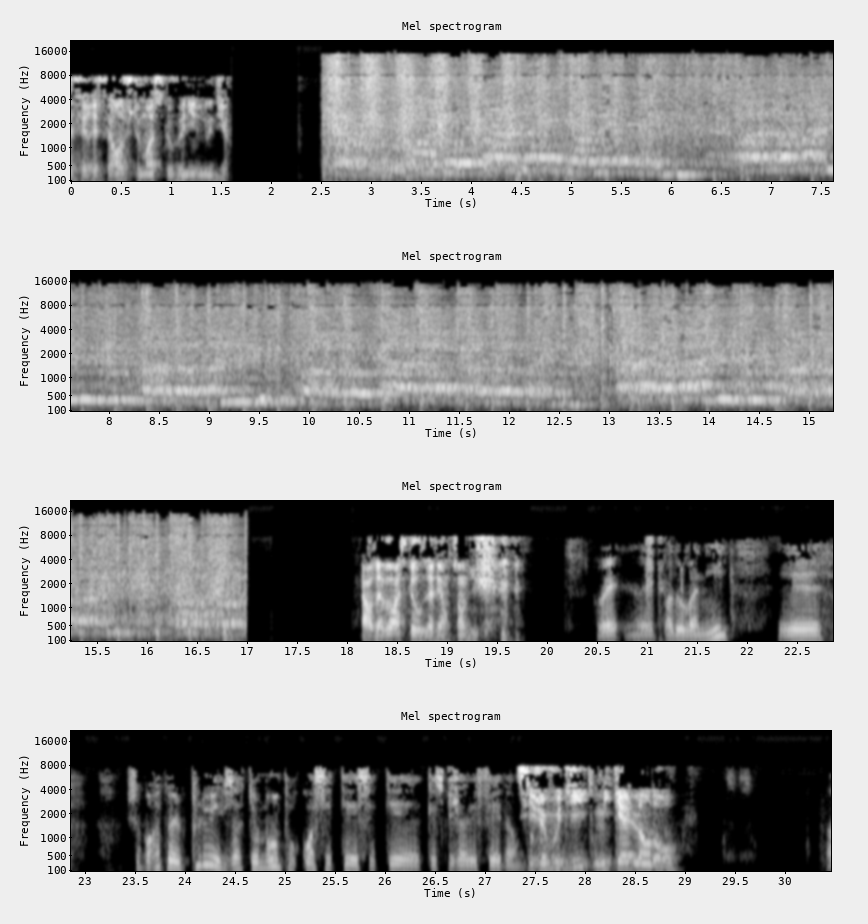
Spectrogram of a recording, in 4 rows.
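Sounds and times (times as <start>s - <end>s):
speech: 0.0s - 1.6s, 18.2s - 19.8s, 20.5s - 29.1s
large football crowd chanting in unison: 2.5s - 17.0s
laughter: 19.3s - 19.8s.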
